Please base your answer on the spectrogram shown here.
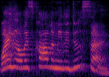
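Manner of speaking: curt comeback with attitude. Retelling an annoyed reply to a partner asking for something: retelling a snappy tone. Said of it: "My tone will, like, be a little snappy".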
